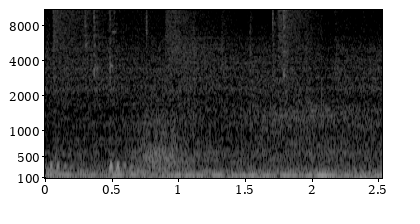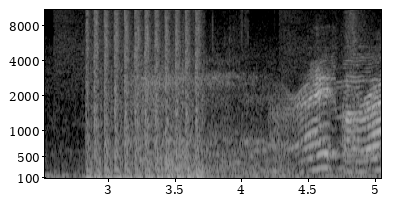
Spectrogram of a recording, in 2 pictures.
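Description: Game gunfire from XCOM 2: a dense burst of rapid shots lasting under a second stands out mid-clip over a low ambient game soundscape, followed by rising synthetic effects.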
